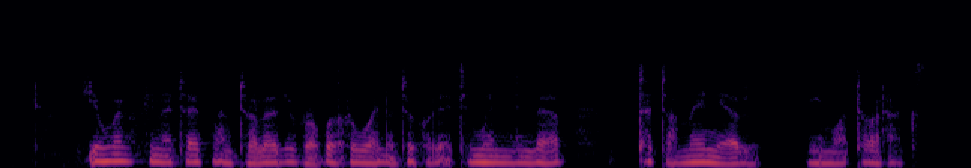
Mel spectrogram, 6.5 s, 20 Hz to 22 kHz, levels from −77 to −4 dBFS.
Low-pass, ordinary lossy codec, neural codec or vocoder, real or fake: 5.4 kHz; none; codec, 16 kHz, 0.5 kbps, FunCodec, trained on LibriTTS, 25 frames a second; fake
